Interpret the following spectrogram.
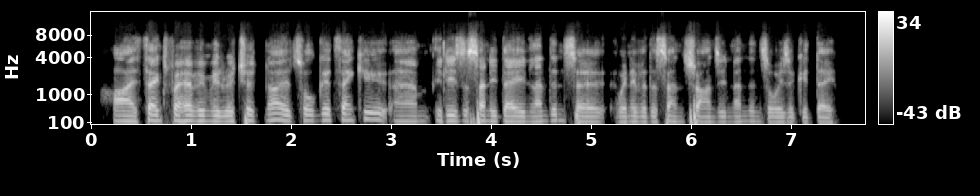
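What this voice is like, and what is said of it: Non-English foreign accent. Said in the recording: “from the accent you can hear, I'm not English”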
